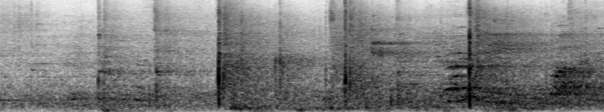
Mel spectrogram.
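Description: Rackets strike a shuttlecock with sharp smacks in an echoing hall.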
